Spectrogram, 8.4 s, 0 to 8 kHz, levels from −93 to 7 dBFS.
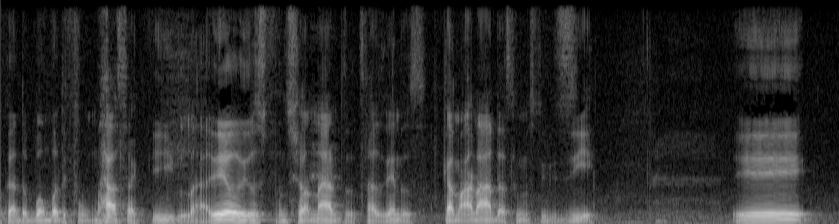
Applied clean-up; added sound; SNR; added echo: none; none; none; none.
